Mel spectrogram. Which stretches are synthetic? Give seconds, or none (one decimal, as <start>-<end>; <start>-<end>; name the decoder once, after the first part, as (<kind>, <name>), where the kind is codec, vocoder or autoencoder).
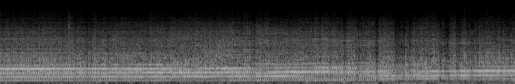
1.1-2.3 (codec, SNAC); 3.9-4.5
